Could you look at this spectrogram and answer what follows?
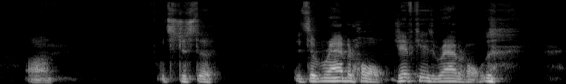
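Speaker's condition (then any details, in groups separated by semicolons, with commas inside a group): No condition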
